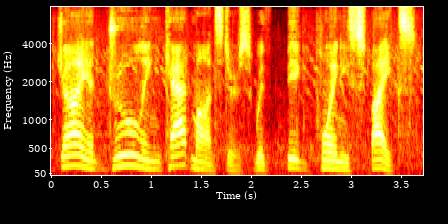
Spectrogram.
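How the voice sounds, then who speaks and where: A man's voice: medium pitch, lively intonation, takes it slowly, a little hiss or hum. A man playing a complaining, sarcastic research assistant in a video game. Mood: aggrieved, sarcastic. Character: whiny, sardonic male research assistant.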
